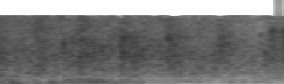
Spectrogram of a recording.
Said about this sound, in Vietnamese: Rồi cho anh chàng pháo tay đi.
